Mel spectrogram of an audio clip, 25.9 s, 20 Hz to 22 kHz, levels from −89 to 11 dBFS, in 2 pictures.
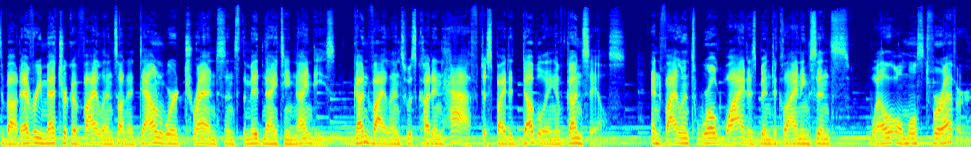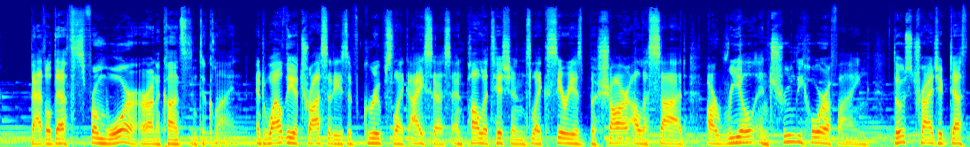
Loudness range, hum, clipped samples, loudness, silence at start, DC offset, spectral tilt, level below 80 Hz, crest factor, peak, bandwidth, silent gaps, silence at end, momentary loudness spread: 3 LU; none; under 0.1%; -16 LUFS; 0 s; under 0.1%; -6.5 dB/octave; -36 dBFS; 16 dB; 0 dBFS; 17 kHz; none; 0 s; 9 LU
